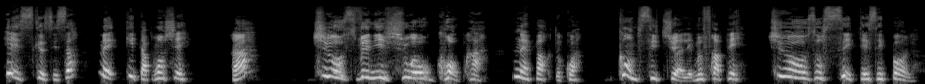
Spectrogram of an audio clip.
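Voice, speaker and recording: A woman's voice: high-pitched, sing-song, unhurried, husky, heavily acted. A woman voicing a domineering, scornful mother in a French film dub, mocking and scolding. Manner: mocking and scolding, then hushed and coaxing. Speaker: mother of the bride.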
